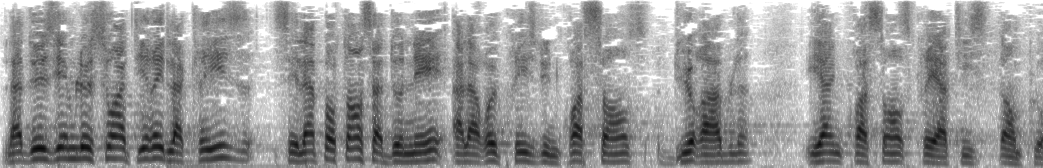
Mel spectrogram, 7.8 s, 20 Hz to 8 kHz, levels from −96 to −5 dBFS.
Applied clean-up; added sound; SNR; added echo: none; none; none; none.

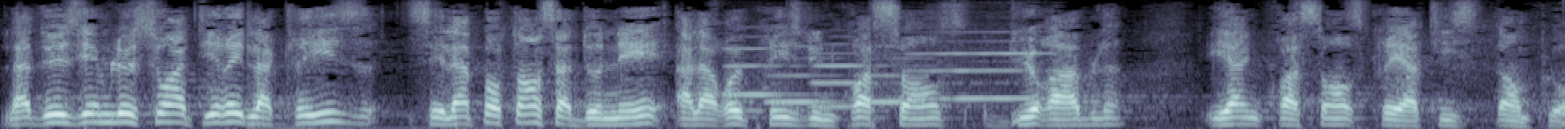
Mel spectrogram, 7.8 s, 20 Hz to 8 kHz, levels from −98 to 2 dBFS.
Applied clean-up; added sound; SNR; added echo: none; Wind instrument, woodwind instrument; 11 dB; none.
